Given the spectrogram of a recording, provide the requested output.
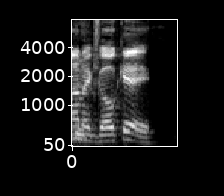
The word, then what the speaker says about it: Ngakoue: However you pronounce his name. He got traded. – Ngakoue. – Ngakoue? I think it's Ngakoue.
